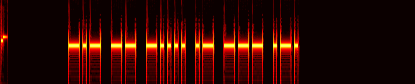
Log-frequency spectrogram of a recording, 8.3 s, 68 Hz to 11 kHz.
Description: Morse code, heard as a keyed tone, about 17 wpm, 700 Hz. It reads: KM6AOR
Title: USA Call Signs 17wpm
